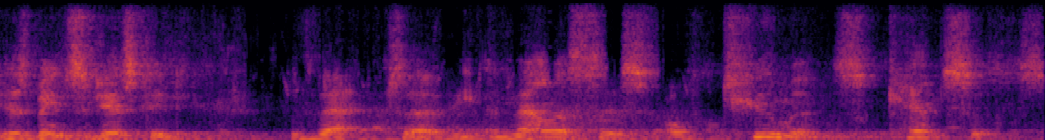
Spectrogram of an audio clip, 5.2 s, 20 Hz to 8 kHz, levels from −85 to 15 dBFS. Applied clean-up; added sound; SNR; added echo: neural separator model SepFormer DNS4.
